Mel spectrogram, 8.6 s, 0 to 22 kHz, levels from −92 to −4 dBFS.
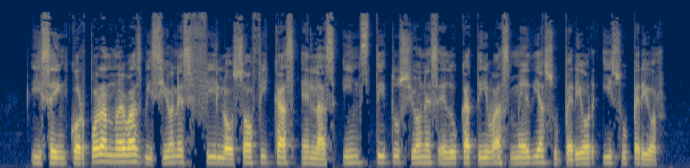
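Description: No technical fault can be heard anywhere in the speech recording. There is nothing to place in time and nothing to point to as having gone wrong.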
